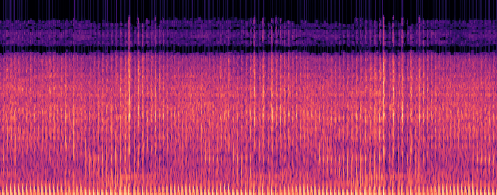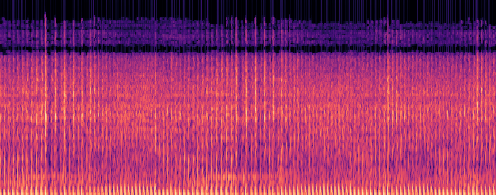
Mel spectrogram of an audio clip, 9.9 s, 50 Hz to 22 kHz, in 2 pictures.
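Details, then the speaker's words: 1997 Husqvarna YTH150 lawn tractor (AYP), carburetor suspected clogged: a rough, pulsing chug that surges and sags about every second, running only on starter fluid. A fuel delivery fault is suspected, not confirmed. "hi so the key thing that you couldn't see on that little clip of video was that all of a sudden it started running right"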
